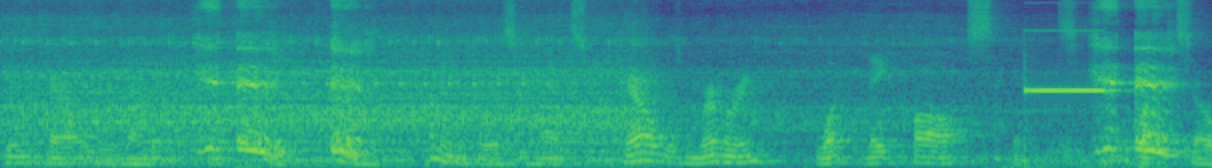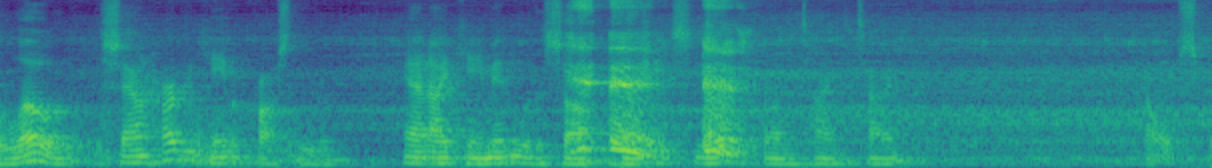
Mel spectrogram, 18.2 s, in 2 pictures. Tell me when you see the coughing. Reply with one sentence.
The coughing can be heard from 1.4 to 2.9 s, from 8.2 to 8.8 s and from 13.3 to 14.8 s.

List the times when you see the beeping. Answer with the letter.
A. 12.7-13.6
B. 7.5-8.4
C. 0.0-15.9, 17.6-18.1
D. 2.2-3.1
B.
